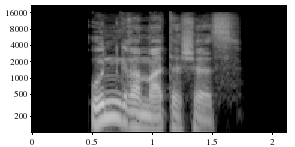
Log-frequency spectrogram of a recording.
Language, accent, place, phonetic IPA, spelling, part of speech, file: German, Germany, Berlin, [ˈʊnɡʁaˌmatɪʃəs], ungrammatisches, adjective, De-ungrammatisches.ogg
- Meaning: strong/mixed nominative/accusative neuter singular of ungrammatisch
